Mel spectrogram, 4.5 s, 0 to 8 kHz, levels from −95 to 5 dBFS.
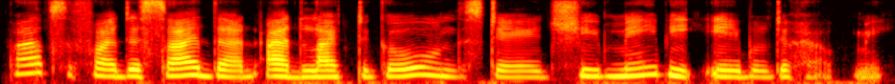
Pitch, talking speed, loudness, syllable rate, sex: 195 Hz, 255 wpm, -21 LUFS, 5.8 syllables/s, female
